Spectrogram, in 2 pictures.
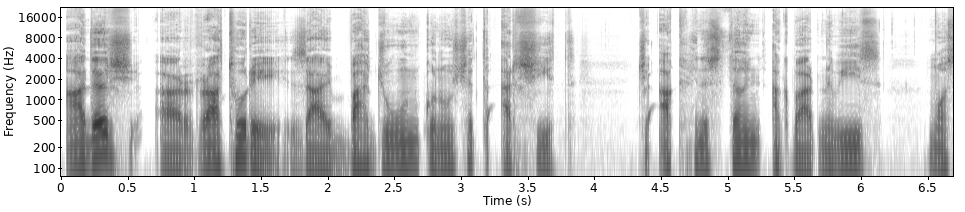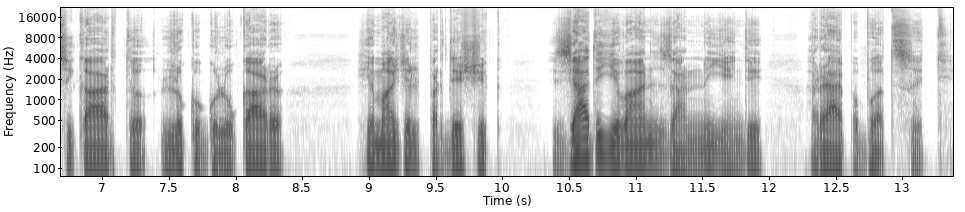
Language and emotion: Kashmiri, neutral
